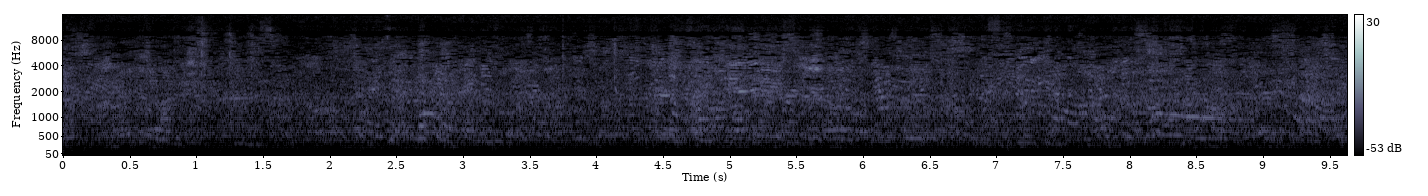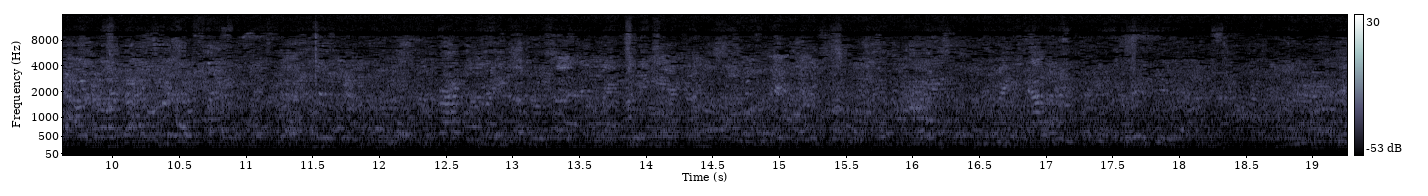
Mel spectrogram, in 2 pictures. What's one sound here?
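A crowd of spectators murmurs and chatters.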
